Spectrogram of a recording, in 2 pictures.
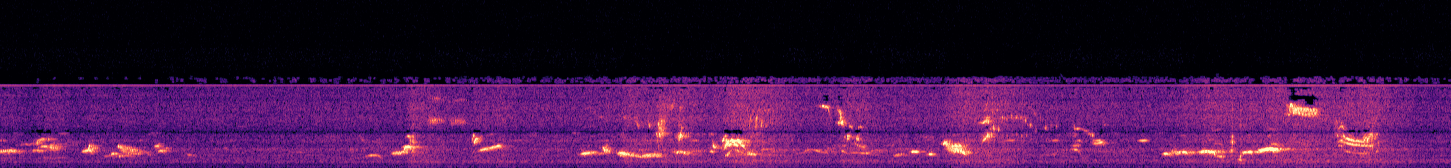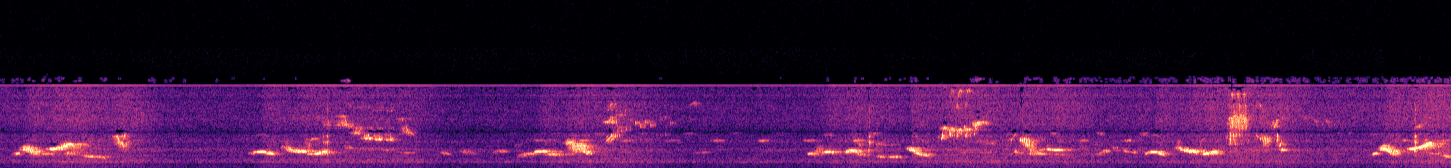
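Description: Songbird singing: short phrases of quick, varied chirping notes repeated every two to three seconds, with brief pauses between.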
